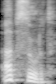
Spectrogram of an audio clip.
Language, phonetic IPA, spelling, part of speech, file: Russian, [ɐpˈsurt], абсурд, noun, Ru-абсурд.ogg
- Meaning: absurdity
